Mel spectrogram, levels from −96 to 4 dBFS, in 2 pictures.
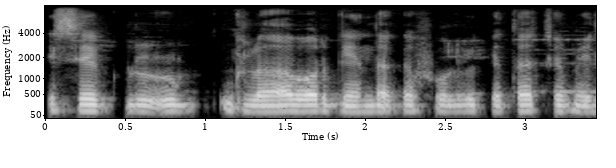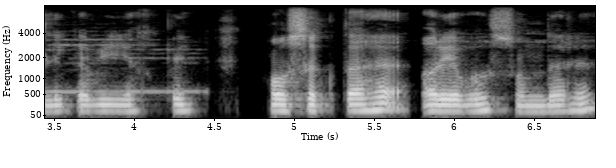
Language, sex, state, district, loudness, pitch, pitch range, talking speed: Hindi, male, Bihar, Muzaffarpur, -17 LUFS, 120 Hz, 120-125 Hz, 200 wpm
